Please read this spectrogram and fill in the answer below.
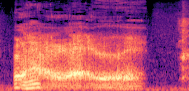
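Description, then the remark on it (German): A person imitates wolves growling ever louder with a single sustained, rough, wavering growl of about a second and a half, loud, followed by a brief breathy sound. “Die beginnen jetzt noch lauter zu knurren. Also machen Wölfe nicht, aber so.”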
